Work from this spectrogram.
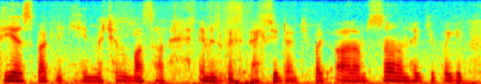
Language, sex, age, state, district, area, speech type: Kashmiri, male, 30-45, Jammu and Kashmir, Srinagar, urban, spontaneous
